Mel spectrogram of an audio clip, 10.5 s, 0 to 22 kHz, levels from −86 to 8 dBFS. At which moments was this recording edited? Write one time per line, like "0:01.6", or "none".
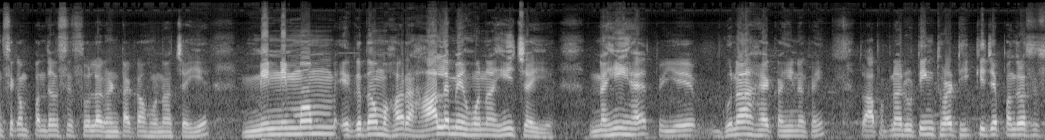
none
